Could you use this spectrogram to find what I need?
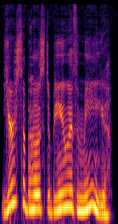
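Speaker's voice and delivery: put-on high, petulant girl's voice; complaining. A narrator's reading. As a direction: whine that he's neglecting you. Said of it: "she complained".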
